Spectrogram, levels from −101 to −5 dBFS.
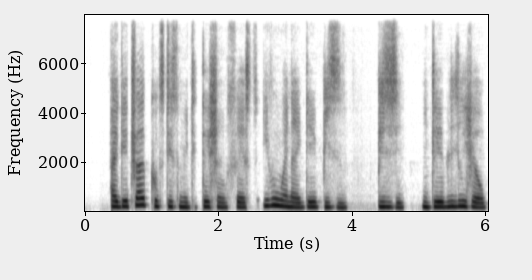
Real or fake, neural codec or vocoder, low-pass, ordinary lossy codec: fake; codec, 16 kHz, 1 kbps, FunCodec, trained on Chinese and English, 50 frames a second; none; none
